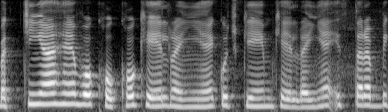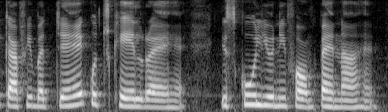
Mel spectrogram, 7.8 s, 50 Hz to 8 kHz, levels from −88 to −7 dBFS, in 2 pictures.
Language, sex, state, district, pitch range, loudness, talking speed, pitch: Hindi, female, Bihar, Muzaffarpur, 205-245 Hz, -20 LUFS, 200 wpm, 220 Hz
